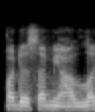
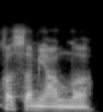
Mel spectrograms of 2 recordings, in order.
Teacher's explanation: beberapa suku akan mengasimilasi 'qad sami'allahu' menjadi 'qa sami'allahu ' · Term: idgham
